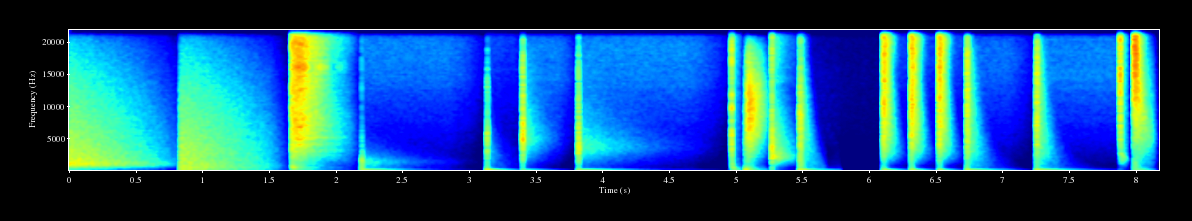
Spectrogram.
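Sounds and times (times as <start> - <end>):
Roland MV8800 analog drum machine beat: 1.7 - 8.1.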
